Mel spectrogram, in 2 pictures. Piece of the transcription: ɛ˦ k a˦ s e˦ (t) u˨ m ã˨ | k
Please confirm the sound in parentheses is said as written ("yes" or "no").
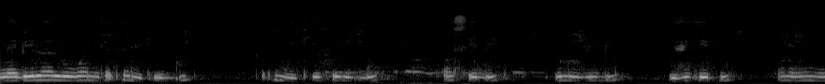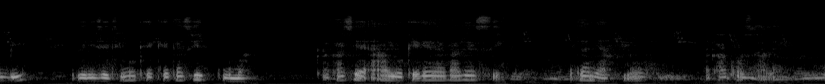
no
